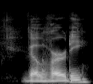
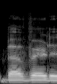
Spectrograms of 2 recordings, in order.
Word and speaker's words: Valverde: Valverde? Yes, that's fine. Unless you're really good at rolling the R's, you can say Valverde.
